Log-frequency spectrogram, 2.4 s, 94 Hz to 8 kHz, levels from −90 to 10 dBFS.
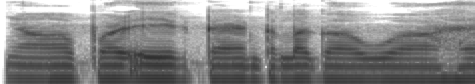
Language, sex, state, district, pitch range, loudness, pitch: Hindi, male, Uttar Pradesh, Shamli, 120-125 Hz, -16 LUFS, 125 Hz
